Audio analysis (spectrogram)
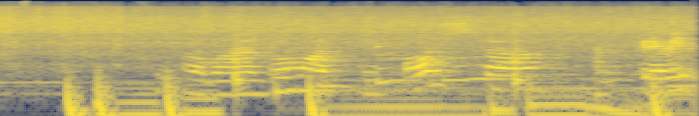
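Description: Tomato paste frying in a pan after garlic and bacon, a steady close sizzle running throughout with brief clatters of stirring, no talk.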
